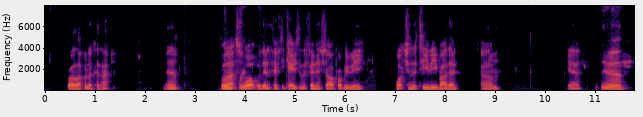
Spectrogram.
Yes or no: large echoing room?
no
